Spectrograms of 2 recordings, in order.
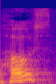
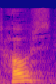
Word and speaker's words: hos: And then we have the comparative particle hos. H long O-S, hos.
